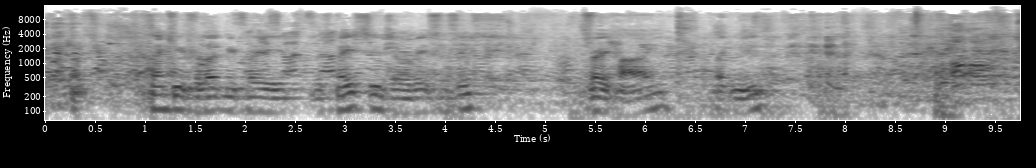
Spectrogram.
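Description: A middle-aged man sings into a microphone.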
